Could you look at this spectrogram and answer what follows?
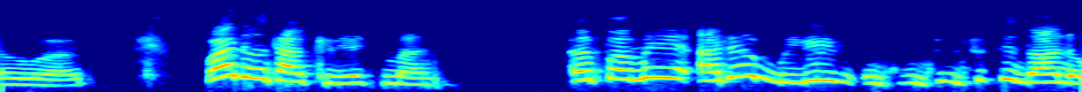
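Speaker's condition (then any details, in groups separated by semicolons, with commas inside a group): Cerebral palsy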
